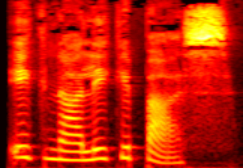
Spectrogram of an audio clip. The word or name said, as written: नाला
